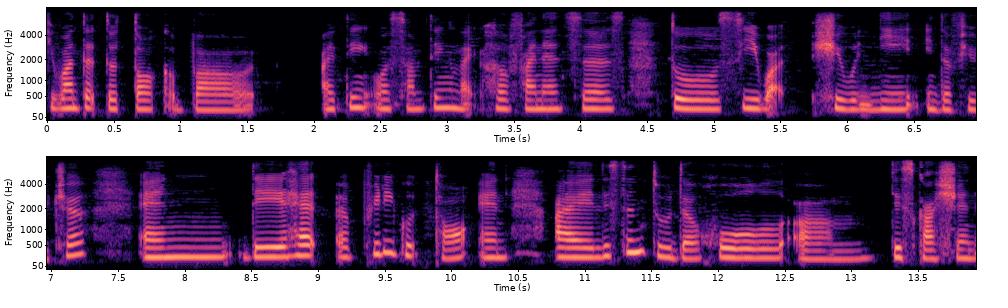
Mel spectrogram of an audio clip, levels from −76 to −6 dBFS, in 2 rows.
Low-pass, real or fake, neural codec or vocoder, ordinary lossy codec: 7.2 kHz; real; none; none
